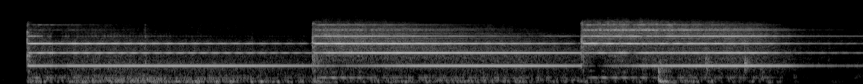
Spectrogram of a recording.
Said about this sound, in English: That bell you got there, Charlie, sounds a lot of creepy to me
